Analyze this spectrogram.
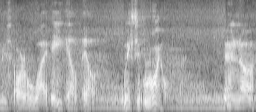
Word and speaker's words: Royall: everything that is then proper pronunciation of my name is royal not royal okay and the reason why that is if you if it was ro y al it would be royal however if my dispelling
